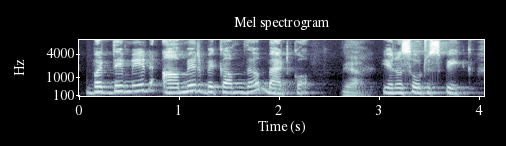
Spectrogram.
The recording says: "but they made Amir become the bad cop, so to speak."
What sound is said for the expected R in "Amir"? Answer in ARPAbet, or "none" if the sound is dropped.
R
